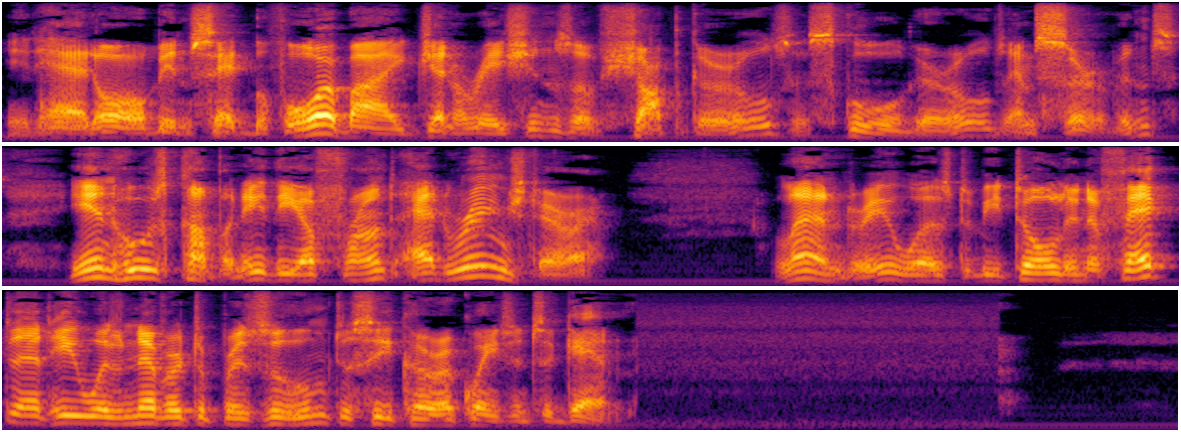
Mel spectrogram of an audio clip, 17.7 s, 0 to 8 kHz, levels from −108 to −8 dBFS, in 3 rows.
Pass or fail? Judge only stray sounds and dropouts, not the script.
pass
